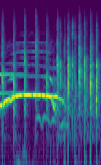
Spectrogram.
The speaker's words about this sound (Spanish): Un aplauso.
